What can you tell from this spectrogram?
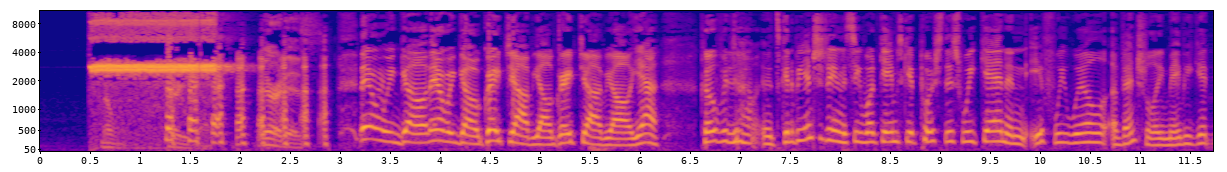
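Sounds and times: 
referee whistle blast: 0.5s - 2.2s
laughter: 1.3s - 3.0s
speech: 1.3s - 11.7s.

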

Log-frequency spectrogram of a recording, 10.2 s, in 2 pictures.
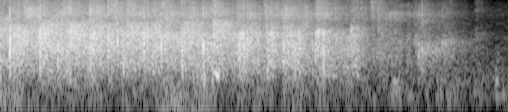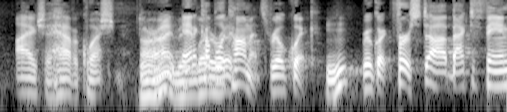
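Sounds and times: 
audience applause: 0.0s - 4.7s
speech: 5.2s - 10.1s.

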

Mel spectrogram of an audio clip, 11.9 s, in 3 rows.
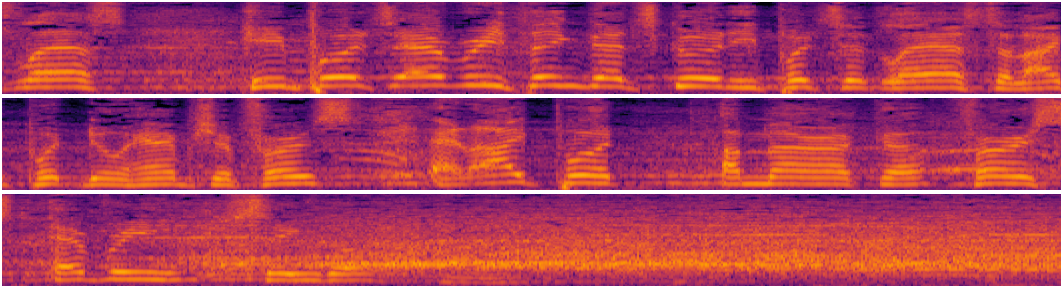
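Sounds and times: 
speech: 0.0s - 9.7s
crowd cheering at a political rally in New Hampshire: 7.3s - 11.9s.

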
